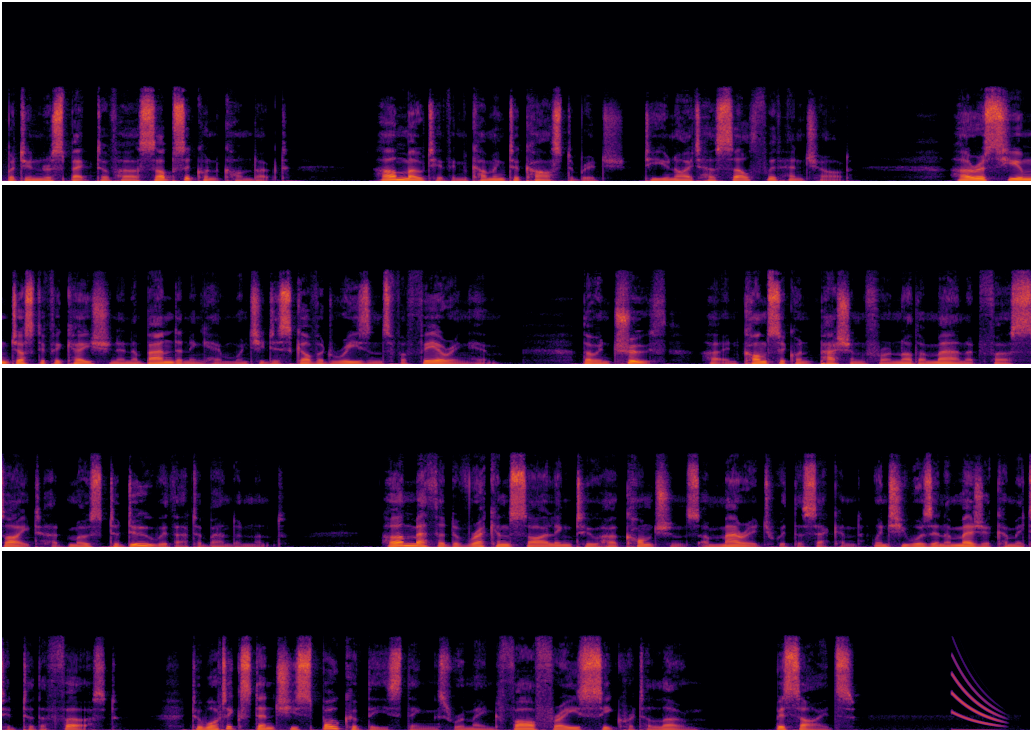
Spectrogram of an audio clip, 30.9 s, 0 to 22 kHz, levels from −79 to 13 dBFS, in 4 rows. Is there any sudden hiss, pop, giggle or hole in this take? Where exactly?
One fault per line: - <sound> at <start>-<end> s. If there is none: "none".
- chirp at 30.3-30.7 s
